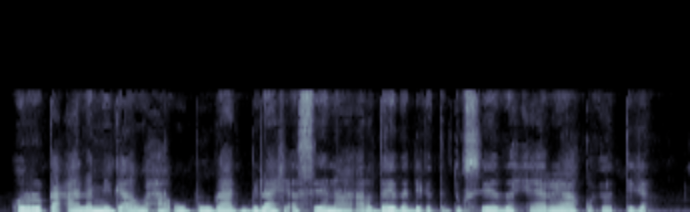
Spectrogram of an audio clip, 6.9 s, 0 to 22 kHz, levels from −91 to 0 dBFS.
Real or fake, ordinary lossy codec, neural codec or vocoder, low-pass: real; AAC, 32 kbps; none; 19.8 kHz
